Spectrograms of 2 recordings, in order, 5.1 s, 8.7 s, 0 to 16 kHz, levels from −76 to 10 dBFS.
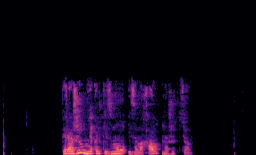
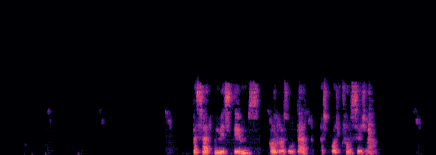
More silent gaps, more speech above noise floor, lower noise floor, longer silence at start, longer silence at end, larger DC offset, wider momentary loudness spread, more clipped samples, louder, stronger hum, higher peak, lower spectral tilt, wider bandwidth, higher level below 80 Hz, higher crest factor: neither; first, over 73 dB vs 68 dB; first, under -90 dBFS vs -85 dBFS; second, 1.25 s vs 3.35 s; first, 1.35 s vs 1.2 s; neither; first, 19 LU vs 11 LU; neither; about the same, -17 LUFS vs -17 LUFS; neither; about the same, -2 dBFS vs 0 dBFS; first, -6 dB/octave vs -4 dB/octave; about the same, 8 kHz vs 8 kHz; about the same, -60 dBFS vs -62 dBFS; about the same, 18 dB vs 20 dB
